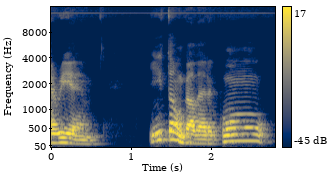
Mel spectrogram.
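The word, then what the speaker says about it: R.E.M.: A, aqui no Brasil a gente até costuma às vezer chamar Ram, né? Mas o nome, a pronúncia correta da banda é IRM.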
